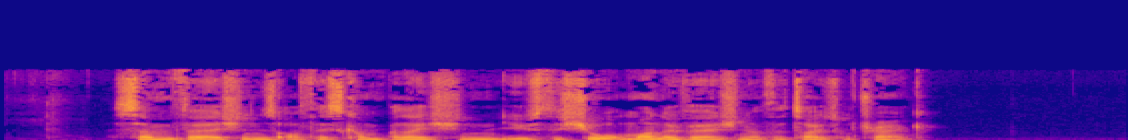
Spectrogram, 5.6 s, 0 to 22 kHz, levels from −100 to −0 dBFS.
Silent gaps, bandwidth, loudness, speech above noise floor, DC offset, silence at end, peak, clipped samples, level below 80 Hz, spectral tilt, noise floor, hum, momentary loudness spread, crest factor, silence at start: none; 11.5 kHz; -25 LUFS; 52 dB; under 0.1%; 1 s; -8 dBFS; under 0.1%; -50 dBFS; -3.5 dB/octave; -77 dBFS; none; 7 LU; 20 dB; 0.6 s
